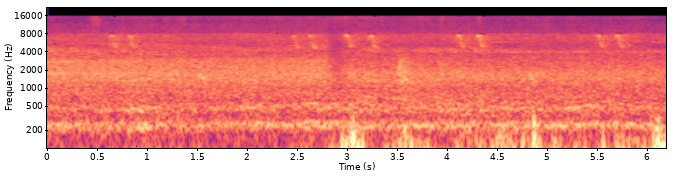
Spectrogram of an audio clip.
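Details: Colony of bees in a new hive during its first two weeks makes an unbroken, droning hum; short low thumps and rumbles break in every second or so in the second half.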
